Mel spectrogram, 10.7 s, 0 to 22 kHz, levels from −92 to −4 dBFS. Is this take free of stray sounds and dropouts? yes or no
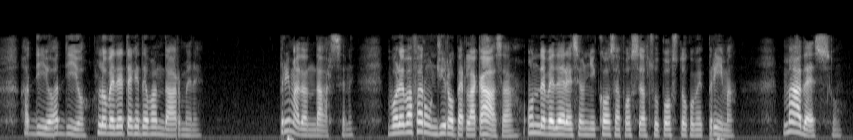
yes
